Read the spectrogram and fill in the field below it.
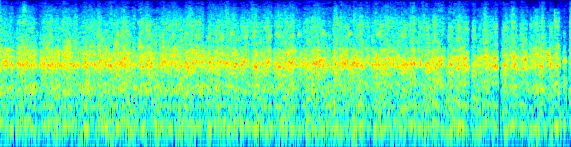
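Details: A huge flock of ducks, thousands strong, keeps up a thick wall of overlapping quacks that stays constant and loud from start to finish.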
